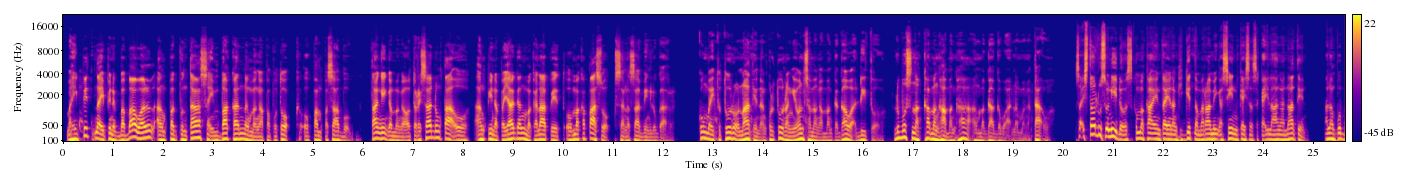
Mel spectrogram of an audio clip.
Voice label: Tagalog M Voicereel; filipino

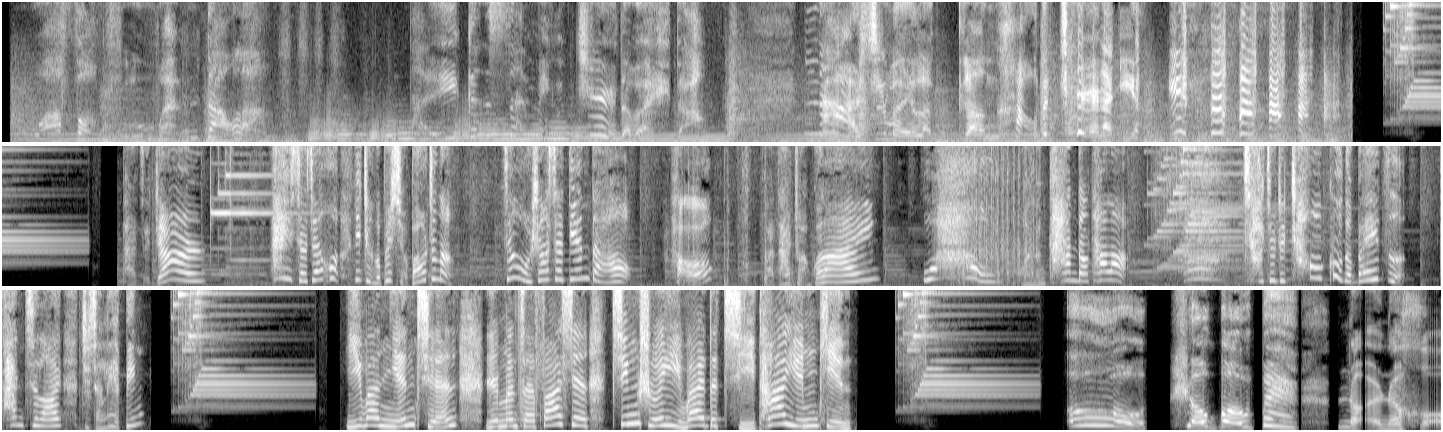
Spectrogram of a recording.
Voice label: Chinese Mandarin F Characters; voice over

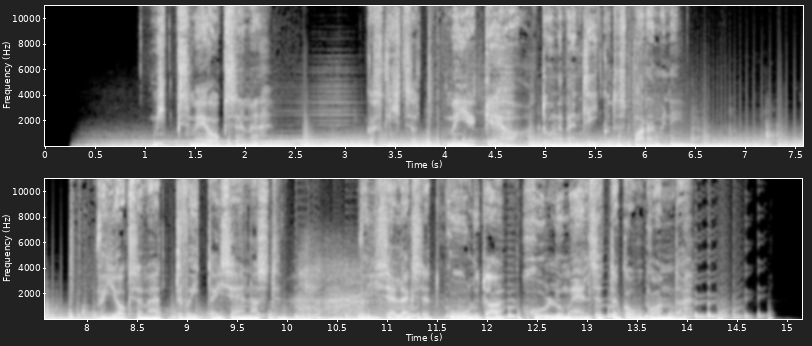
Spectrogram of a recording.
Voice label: Estonian, M, Inspirational

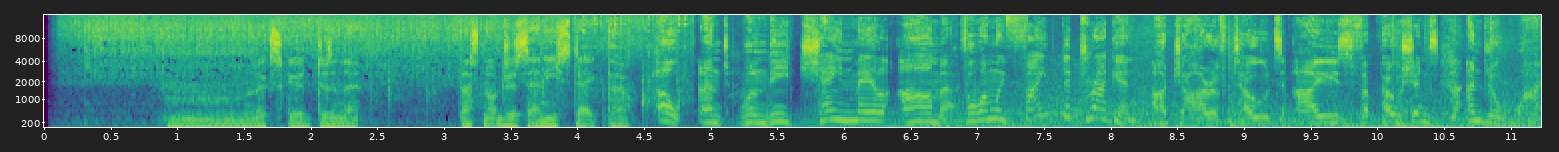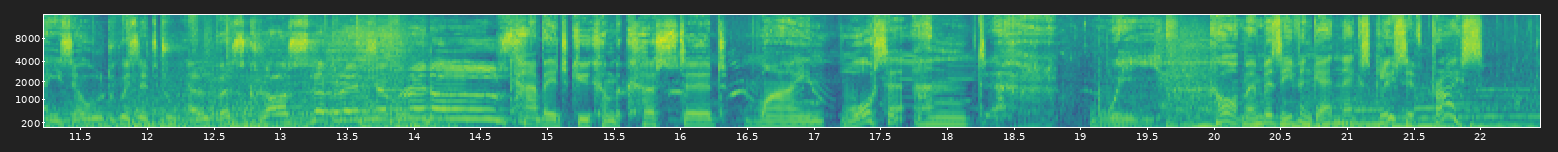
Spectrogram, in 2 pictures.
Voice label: Commercial, Neutral, accents of england

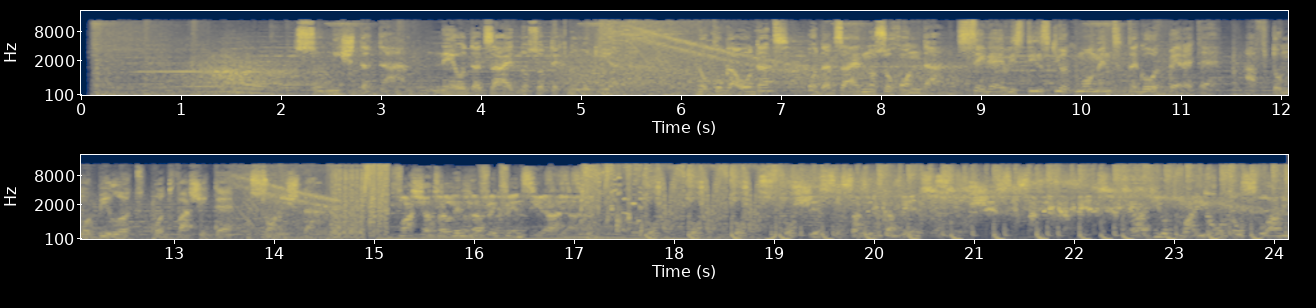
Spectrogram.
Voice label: Macedonian M ads

